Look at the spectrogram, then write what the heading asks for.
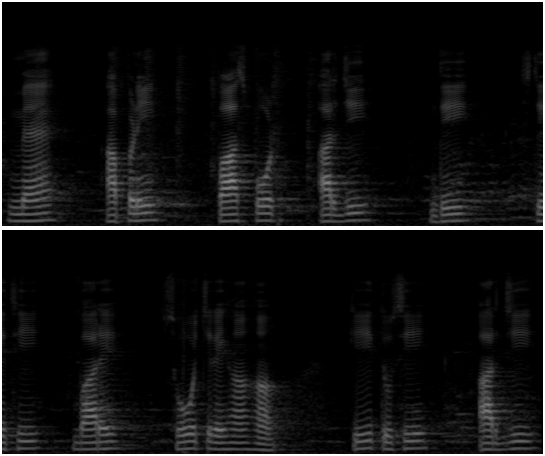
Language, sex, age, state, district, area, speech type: Punjabi, male, 30-45, Punjab, Hoshiarpur, rural, read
